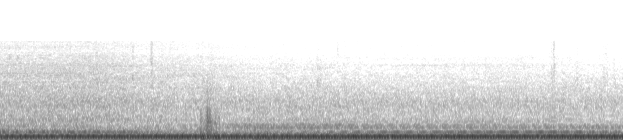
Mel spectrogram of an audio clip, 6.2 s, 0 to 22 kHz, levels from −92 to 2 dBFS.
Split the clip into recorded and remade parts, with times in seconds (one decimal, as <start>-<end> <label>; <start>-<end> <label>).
0.0-2.1 recorded; 2.1-2.7 remade; 2.7-4.4 recorded; 4.4-5.4 remade; 5.4-6.2 recorded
